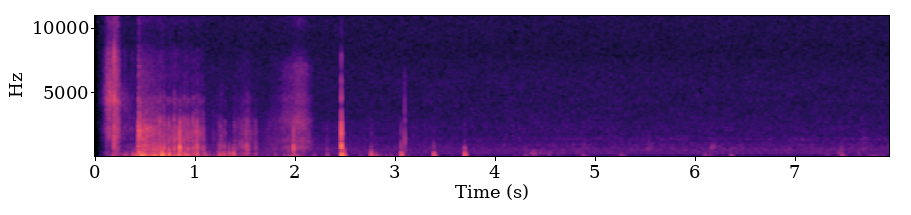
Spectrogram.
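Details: Upset stomach after eating ice cream: a gurgling rumble gives way to a run of fading pops and clicks: stomach growling (borborygmi).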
